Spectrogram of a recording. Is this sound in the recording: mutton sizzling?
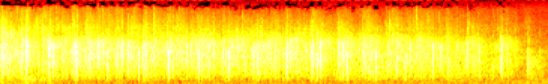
no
